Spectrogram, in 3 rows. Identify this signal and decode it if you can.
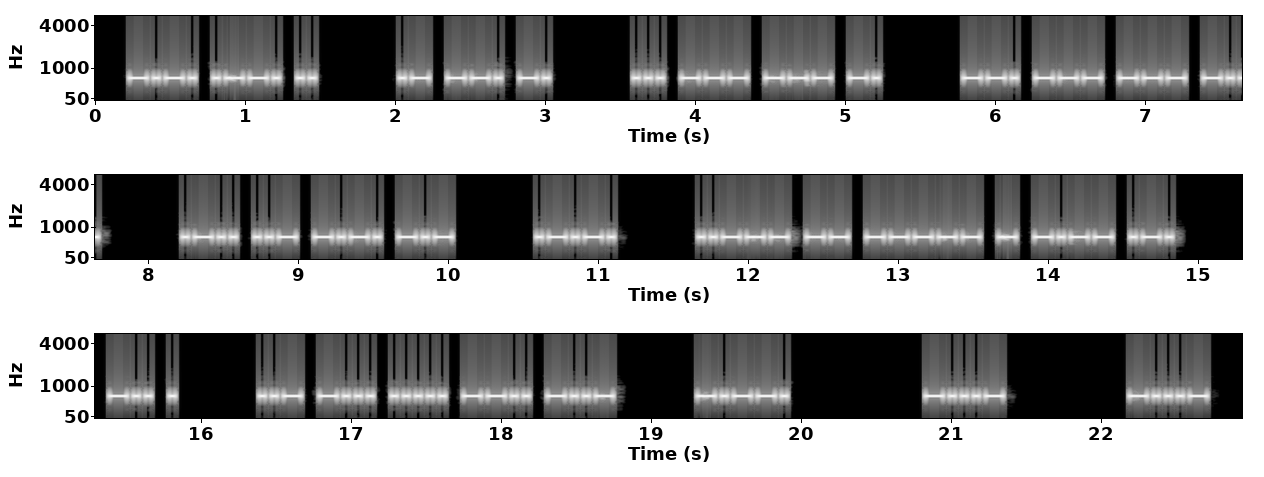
Morse code, heard as a keyed tone, about 30 wpm, 700 Hz. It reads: CPI AGN SOON GOOD LUCK <AR> 2M0TYR DE UB5ZX <KN> <BT> <BT>
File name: UK MASTER QSOs TRAINING / 30WPM / UK MASTER QSOs 0045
